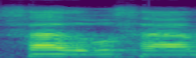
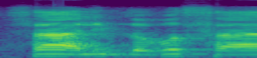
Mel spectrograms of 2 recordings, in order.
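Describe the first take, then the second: First: Said in the usual way. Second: Final "সা" stretched out very long; long vowel. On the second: Shown as a demonstration. Teacher drills alif after zabar, last "সা" held long. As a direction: spell it evenly, then hold "সা".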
